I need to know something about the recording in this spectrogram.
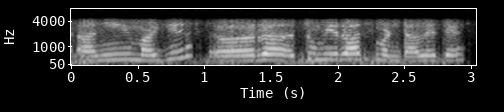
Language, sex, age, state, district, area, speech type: Goan Konkani, female, 18-30, Goa, Tiswadi, rural, conversation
